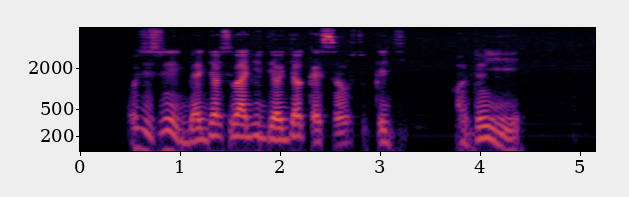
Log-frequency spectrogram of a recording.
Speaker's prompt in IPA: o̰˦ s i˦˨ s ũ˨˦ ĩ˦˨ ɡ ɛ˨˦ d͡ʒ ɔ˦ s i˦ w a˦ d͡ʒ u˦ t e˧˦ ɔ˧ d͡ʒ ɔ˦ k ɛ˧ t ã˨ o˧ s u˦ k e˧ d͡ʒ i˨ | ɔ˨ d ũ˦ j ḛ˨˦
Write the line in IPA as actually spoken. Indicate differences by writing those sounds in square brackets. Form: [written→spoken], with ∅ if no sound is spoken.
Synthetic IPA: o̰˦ s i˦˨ s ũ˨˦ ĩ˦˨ [ɡ→ɡ͡b] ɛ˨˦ d͡ʒ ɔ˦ s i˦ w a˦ d͡ʒ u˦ [t→d] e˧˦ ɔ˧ d͡ʒ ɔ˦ k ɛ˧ [t→s] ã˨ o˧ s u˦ k e˧ d͡ʒ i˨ | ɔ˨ d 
